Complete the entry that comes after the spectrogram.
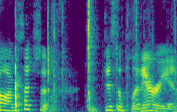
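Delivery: ordinary talk, nothing marked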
